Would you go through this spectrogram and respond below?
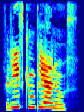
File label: Spanish Birthday, 1 girl, 10 yrs., Spanish, (Happy Birthday), human voice; Holiday; Occasions, Foreign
